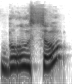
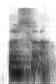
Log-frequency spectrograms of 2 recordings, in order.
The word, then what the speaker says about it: Brousseau: Maybe in closing, you could tell me how to pronounce your last name. It's Brousseau. Brousseau.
